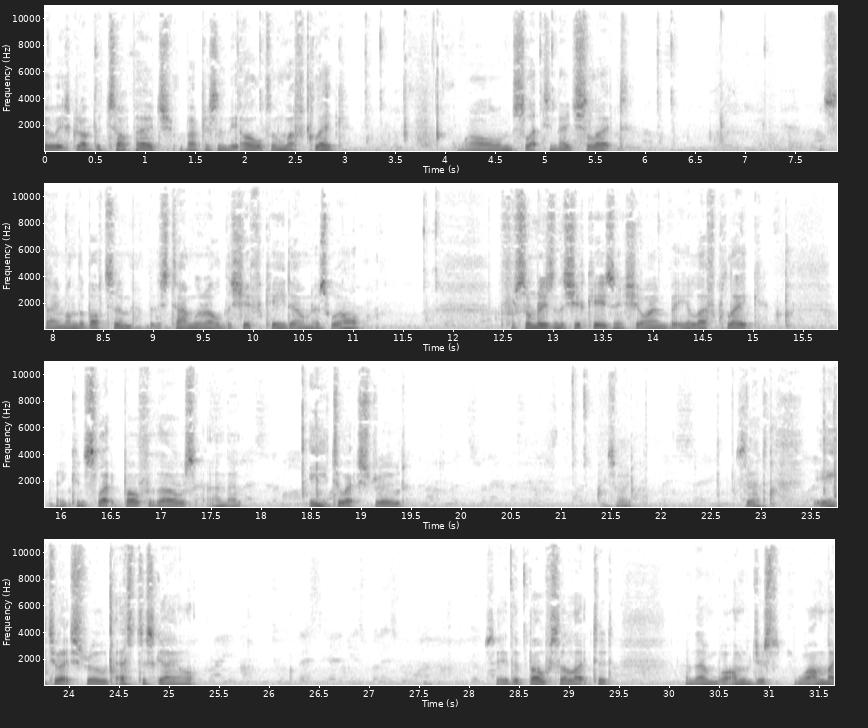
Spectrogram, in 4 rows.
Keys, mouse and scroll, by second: 2.0 alt+click, 3.2 click, 4.9 click, 6.1 alt+click, 7.9 alt+middle click, 11.7 click, 14.7 middle click, 18.2 e, 21.1 click, 22.4 ctrl+z, 23.4-24.2 typing, 24.9-27.4 drag, 28.4-31.6 drag.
